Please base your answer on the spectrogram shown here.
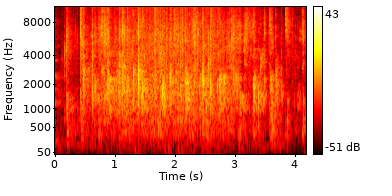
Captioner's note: applause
